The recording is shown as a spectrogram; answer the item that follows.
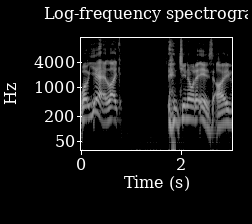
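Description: Speaking at a fairly slow pace, a man has a fairly high pitch, lively intonation and a fairly bright tone.

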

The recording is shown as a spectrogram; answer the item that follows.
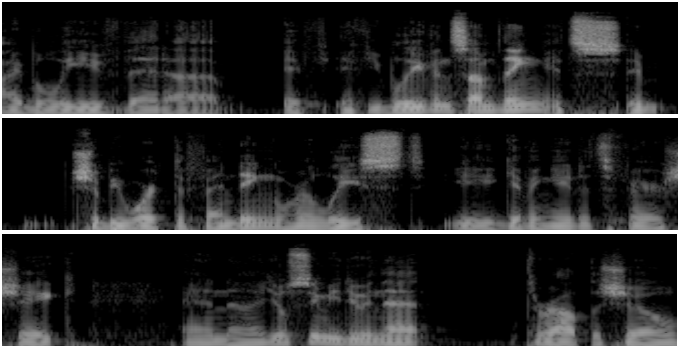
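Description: With an American accent and an ordinary speaking voice, a man speaks at a moderate pace and medium pitch with ordinary pitch variation, in a very clean recording with a silent background. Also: dry, close sound with no echo. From Texas, Houston. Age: 20s. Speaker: podcast host. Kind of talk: unscripted solo monologue. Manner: casual with frequent fillers.

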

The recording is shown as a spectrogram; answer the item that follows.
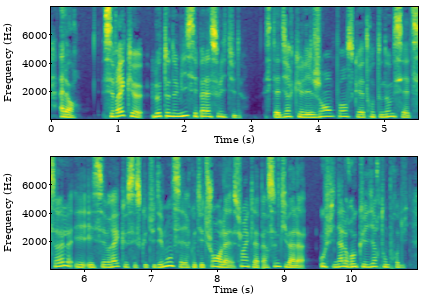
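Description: Recorded very cleanly against a silent background, a woman's dark, mellow voice has a dry, close sound with no echo. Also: medium pitch for a woman, ordinary pitch variation. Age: 30s. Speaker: computational scientist and entrepreneur. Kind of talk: casual interview. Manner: halting, many fillers and repetitions.

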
